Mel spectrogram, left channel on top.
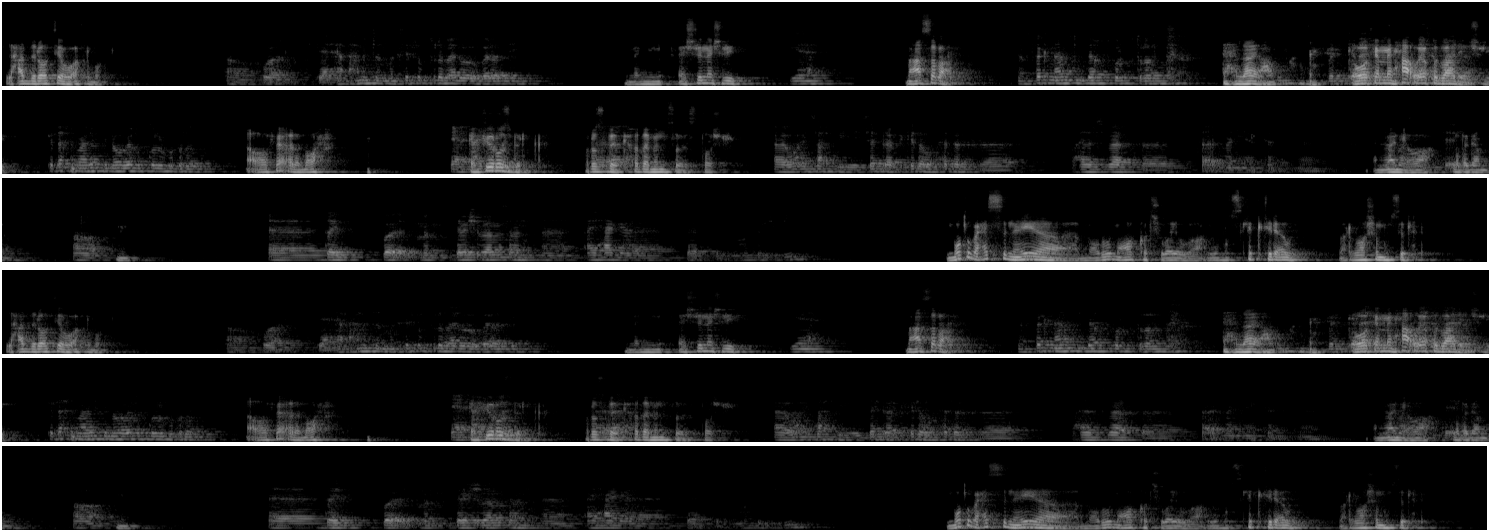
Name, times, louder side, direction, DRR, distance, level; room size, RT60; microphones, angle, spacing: voice 1, 0.0-1.0 6.2-7.4 9.0-9.5 12.2-12.8 13.0-13.2 13.5-14.9 17.3-18.2 19.5-20.1 20.7-22.2 28.6-29.8 30.9-31.0 39.2-42.7 43.1-44.0, left 3 dB, 40° left, 15 dB, 0.5 m, -33 dB
voice 2, 2.2-5.2 7.9-8.2 9.1-9.2 10.2-11.9 12.2-12.3 12.7-12.9 13.2-13.8 14.1-14.6 15.3-16.8 19.4-19.9 20.8-21.1 22.6-25.0 25.6-26.6 26.9-28.0 28.6-29.7 30.4-30.7 32.4-33.2 33.5-36.3 36.6-37.7, left 2 dB, 65° left, -5 dB, 2.8 m, -44 dB
11.0 x 7.9 x 7.3 m, 0.78 s
head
